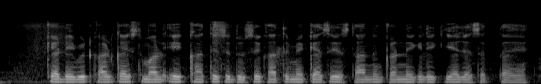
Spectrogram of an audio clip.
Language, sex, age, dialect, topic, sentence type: Hindi, male, 36-40, Awadhi Bundeli, banking, question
